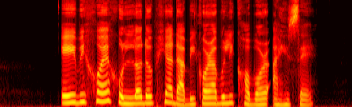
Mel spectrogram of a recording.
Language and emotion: Assamese, neutral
